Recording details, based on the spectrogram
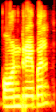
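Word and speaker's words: honorable: आप सभी को पता है इसमें एच साइलेंट है। इसको अपन पढ़ते हैं ऑनरेबल।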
